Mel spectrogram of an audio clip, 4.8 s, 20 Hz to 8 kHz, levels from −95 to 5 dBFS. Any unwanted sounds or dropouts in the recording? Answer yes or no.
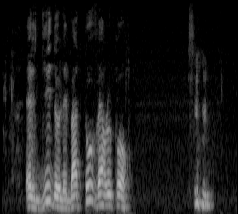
yes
